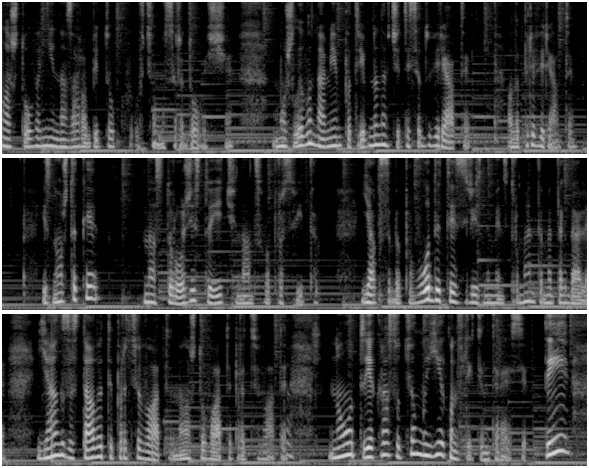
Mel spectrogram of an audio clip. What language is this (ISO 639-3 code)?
ukr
